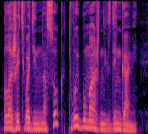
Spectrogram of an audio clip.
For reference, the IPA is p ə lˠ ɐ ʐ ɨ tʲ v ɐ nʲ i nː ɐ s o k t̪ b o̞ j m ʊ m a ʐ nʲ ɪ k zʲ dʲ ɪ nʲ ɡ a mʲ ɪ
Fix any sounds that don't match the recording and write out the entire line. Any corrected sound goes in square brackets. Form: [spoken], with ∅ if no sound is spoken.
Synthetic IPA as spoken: p ə lˠ ɐ ʐ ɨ tʲ v ɐ [dʲ] i nː ɐ s o k t̪ [v] o̞ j [b] ʊ m a ʐ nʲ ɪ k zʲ dʲ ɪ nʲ ɡ a mʲ ɪ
